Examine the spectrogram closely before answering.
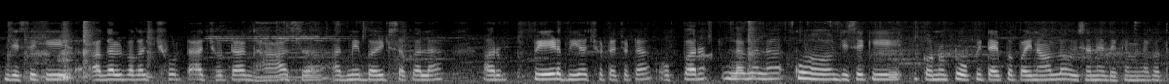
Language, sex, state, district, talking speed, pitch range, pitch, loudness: Hindi, female, Uttar Pradesh, Varanasi, 165 wpm, 210-235 Hz, 225 Hz, -22 LUFS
